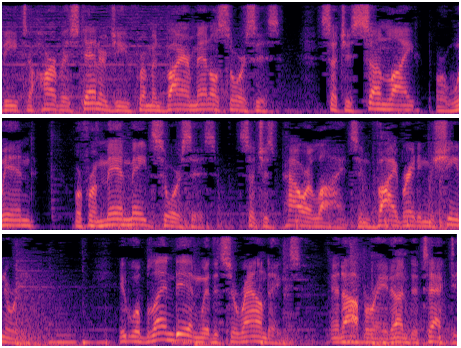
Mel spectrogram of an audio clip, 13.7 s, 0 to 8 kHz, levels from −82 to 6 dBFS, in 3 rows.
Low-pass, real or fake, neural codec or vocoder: 7.2 kHz; real; none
